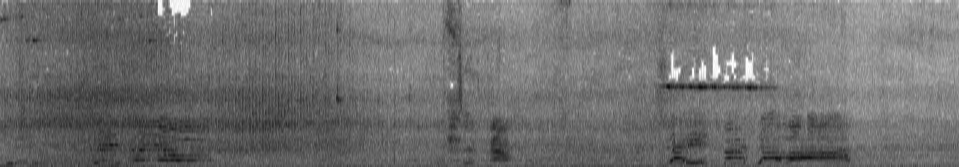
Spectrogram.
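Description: A woman shouts loudly nearby, outdoors.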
